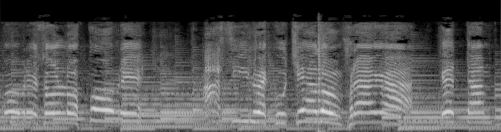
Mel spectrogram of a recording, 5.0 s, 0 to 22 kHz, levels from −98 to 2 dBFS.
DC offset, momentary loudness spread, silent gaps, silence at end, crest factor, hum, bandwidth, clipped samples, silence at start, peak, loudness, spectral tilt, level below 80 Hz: under 0.1%; 8 LU; none; 0 s; 16 dB; none; 11.5 kHz; under 0.1%; 0 s; -6 dBFS; -23 LUFS; -4 dB/octave; -58 dBFS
